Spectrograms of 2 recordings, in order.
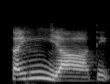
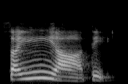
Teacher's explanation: ಸಂಯಾತಿ ಆದ್ರೆ ಯ ಮೂಗಿನಿಂದ ಬರುತ್ತೆ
